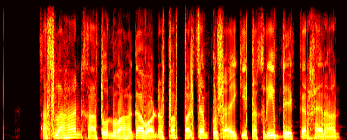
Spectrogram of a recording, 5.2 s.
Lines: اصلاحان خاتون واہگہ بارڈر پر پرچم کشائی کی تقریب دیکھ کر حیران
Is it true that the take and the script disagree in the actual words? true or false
false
